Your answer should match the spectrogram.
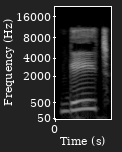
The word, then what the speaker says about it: gate: গেট, এট, long vowel a. Long a, silent e at the end. The vowel glides, hold it slightly longer than get.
